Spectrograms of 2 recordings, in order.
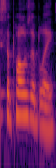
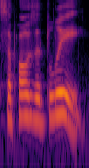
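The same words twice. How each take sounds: First: The word ends with a 'bly' sound. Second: The word ends with a 'dly' sound. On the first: The speaker calls it wrong. "I say supposedly. And it's not supposedly" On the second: The speaker calls it right. "with a D L Y instead of a B L Y"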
